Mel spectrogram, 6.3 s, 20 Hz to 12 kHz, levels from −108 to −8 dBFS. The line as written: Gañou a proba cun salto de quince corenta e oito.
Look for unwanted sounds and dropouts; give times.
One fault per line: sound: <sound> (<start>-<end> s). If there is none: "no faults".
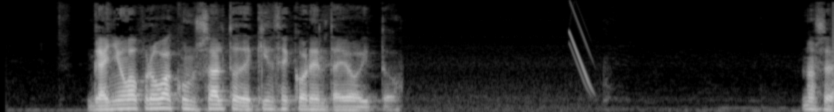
sound: chirp (4.3-4.5 s)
